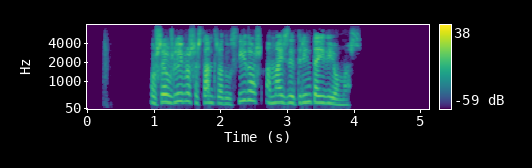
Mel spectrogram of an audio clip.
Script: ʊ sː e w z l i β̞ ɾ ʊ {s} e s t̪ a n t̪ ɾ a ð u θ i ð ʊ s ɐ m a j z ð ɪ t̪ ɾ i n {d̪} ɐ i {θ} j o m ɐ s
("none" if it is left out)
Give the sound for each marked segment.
s, t̪, ð

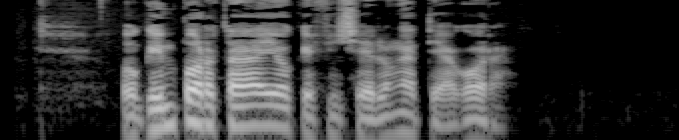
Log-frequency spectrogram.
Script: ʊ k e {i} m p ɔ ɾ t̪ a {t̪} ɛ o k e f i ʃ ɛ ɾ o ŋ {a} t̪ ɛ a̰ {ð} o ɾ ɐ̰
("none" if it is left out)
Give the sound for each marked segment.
i, none, a, ɣ

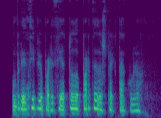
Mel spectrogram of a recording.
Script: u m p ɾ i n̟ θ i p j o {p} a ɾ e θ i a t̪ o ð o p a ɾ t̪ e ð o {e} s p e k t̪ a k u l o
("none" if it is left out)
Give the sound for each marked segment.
p, e

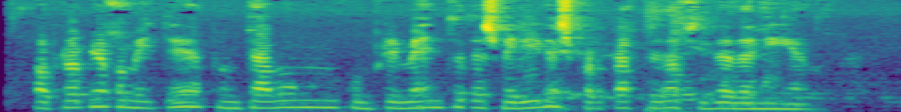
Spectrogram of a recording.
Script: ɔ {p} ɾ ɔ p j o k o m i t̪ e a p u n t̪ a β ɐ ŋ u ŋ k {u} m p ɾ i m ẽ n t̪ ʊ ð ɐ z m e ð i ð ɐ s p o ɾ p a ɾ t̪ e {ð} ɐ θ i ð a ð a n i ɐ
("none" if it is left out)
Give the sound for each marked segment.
p, u, ð

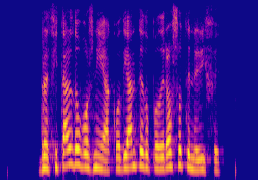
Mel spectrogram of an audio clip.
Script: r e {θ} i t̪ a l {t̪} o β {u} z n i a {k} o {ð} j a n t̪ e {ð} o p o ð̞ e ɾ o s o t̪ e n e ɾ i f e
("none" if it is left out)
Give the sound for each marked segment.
θ, d̪, o, k, ð, ð

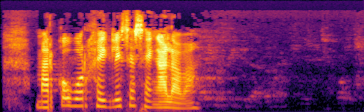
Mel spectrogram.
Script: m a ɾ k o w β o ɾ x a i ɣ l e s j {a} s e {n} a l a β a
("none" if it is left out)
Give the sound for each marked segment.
a, ŋ

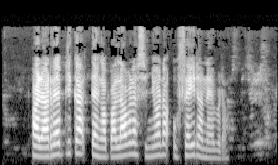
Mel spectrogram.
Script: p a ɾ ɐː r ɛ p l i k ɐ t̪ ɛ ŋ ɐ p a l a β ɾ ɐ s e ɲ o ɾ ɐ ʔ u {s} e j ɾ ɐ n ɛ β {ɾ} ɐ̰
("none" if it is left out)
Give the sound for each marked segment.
θ, ɾ

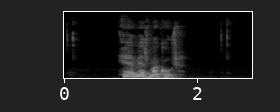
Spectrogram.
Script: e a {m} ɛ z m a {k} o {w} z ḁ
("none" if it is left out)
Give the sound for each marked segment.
m, k, w

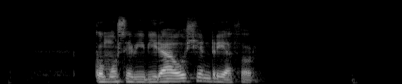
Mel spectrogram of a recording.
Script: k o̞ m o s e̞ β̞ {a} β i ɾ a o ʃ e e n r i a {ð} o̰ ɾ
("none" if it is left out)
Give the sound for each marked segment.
i, θ

